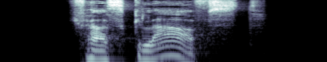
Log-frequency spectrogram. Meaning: second-person singular present of versklaven
- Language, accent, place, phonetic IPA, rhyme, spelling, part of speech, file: German, Germany, Berlin, [fɛɐ̯ˈsklaːfst], -aːfst, versklavst, verb, De-versklavst.ogg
